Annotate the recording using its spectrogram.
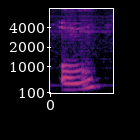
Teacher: o is a closed mid back rounded vowel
